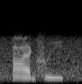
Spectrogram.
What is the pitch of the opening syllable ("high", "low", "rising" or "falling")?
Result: low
